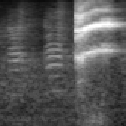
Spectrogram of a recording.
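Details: A lovebird sound intended to encourage mating: faint chirps lead into a single sharp, strident screech that fades out.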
